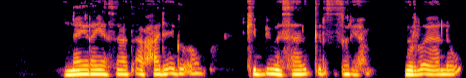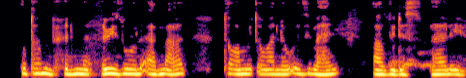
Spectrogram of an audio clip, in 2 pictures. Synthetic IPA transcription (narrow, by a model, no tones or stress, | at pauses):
najɾajasɐβat̪aβħad̪ɐɨɡɾɨʔom | kʰɨbimɐshalkʼɨɾt͡sʼi̥sɨɾiħom | jɨɾɐʔjalːɐwu | ʔɨt̪ʰo̞mbɨħɨd̪mɐʕɨβizɨβɐluʔaβmaʔxɐl | t̪ʰɐχʼɐmit̪ʼo̞malːɐwuʔɨzibahli | ʔaβzud̪ɐsb̥ahaliɨjːu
